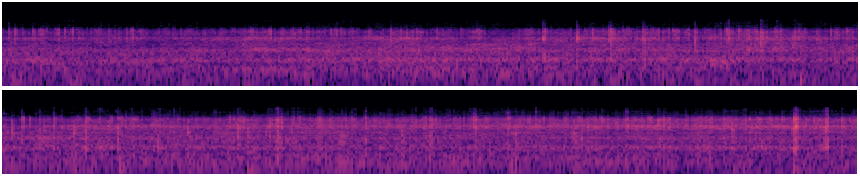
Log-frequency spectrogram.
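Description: Model train running along its track, heard from a camera riding on it: a steady rattle of small wheels on the rails with many quick little clicks, growing a little louder after a few seconds.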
